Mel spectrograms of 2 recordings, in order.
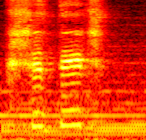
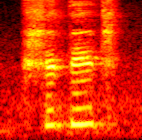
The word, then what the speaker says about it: क्षितिज: ये व्यंजन है क्षितिज का शब्द बनाता है। क्षितिज को बोलते वक्त याद रखिए कि इसमें श का एक अलग उच्चारण होता है।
